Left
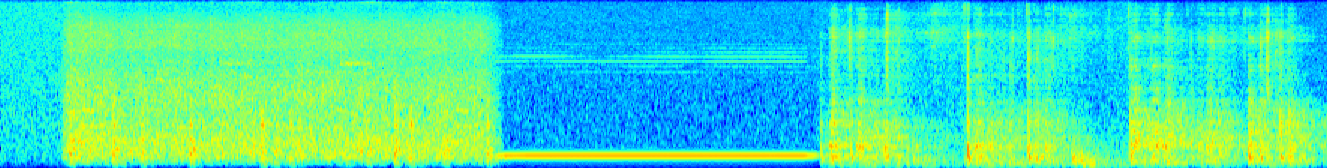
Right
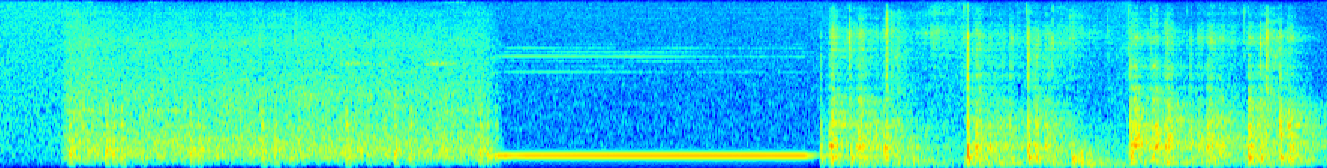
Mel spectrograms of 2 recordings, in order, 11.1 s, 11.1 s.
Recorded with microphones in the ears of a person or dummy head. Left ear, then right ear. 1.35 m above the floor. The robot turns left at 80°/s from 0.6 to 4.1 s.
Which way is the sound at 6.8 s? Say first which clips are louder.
Even; 10° right (ahead or behind).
